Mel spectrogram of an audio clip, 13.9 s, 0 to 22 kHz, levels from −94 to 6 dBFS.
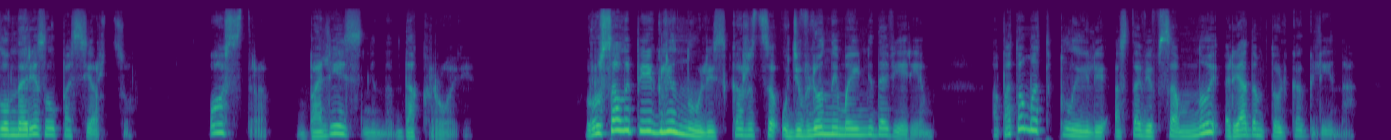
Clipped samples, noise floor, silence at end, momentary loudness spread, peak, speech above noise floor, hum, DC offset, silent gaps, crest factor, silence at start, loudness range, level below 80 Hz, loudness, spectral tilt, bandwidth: under 0.1%; under -90 dBFS; 0.55 s; 19 LU; -14 dBFS; over 60 dB; none; under 0.1%; 1.42-1.47 s, 2.80-2.85 s, 4.96-5.13 s; 18 dB; 0 s; 10 LU; -70 dBFS; -30 LUFS; -6 dB/octave; 16.5 kHz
